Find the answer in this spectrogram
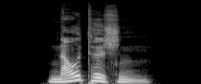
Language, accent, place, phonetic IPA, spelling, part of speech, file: German, Germany, Berlin, [ˈnaʊ̯tɪʃn̩], nautischen, adjective, De-nautischen.ogg
- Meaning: inflection of nautisch: 1. strong genitive masculine/neuter singular 2. weak/mixed genitive/dative all-gender singular 3. strong/weak/mixed accusative masculine singular 4. strong dative plural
